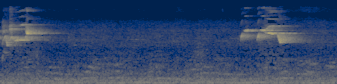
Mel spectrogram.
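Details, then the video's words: European goldfinch from Corsica giving two brief twittering phrases of high chirps, one at the start and one after about three seconds of quiet. "chardonneret corse"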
